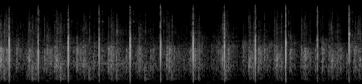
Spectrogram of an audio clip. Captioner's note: applause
